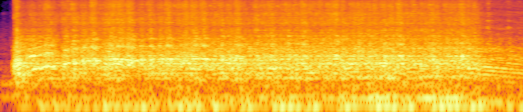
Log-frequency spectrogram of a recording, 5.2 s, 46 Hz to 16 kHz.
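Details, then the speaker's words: 1945 Ford 2N loader tractor after rewiring, fueled, a little throttle: starter catches almost at once, engine fires, runs up, then eases to a steady even idle; about 10 oil pressure and charging; normal start. "Well, it started up. It's sort of got oil pressure 10. Oh boy. And it's charging."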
